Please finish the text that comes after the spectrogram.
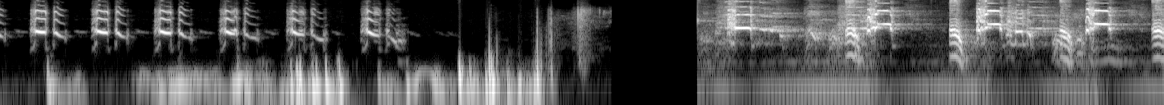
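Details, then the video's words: Partridge calling: six sharp, squawking notes with many overtones, repeated about every third of a second, then a short silence and a louder, harsher burst of calls over a low steady hum. "Teetar awaz|teetar voice|Teetar sounds"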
